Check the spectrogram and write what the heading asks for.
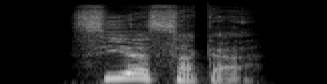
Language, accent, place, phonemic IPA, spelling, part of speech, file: German, Germany, Berlin, /ˈsiːɐ̯ˌsakɐ/, Seersucker, noun, De-Seersucker.ogg
- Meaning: seersucker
